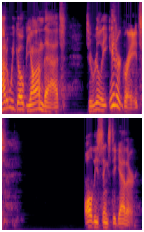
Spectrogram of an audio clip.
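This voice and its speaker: Music plays behind a man speaking at a fairly quick pace. His pitch is medium and his intonation lively. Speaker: conference speaker. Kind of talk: conference talk. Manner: fast; casual.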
